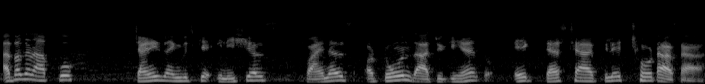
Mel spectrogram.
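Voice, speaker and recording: A man's voice: fairly high pitch, breathy edge. A man teaching a beginner language lesson, drawing out model sounds and asking learners to repeat after him. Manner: drawn-out model sounds for drills. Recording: dull lo-fi recording, faint noise.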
